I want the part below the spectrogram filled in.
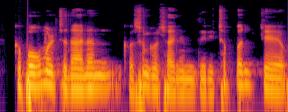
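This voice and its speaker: Speaking in a strong Gyeongsang accent, a man with a medium pitch talks at a moderate pace with lively intonation. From Gyeongsang region, Korea. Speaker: pastor. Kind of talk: sermon. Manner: frequent filler hesitations.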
